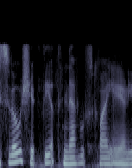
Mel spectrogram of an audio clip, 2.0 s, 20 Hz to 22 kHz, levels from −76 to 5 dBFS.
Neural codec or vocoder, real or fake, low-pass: codec, 16 kHz, 1 kbps, X-Codec, HuBERT features, trained on balanced general audio; fake; 7.2 kHz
